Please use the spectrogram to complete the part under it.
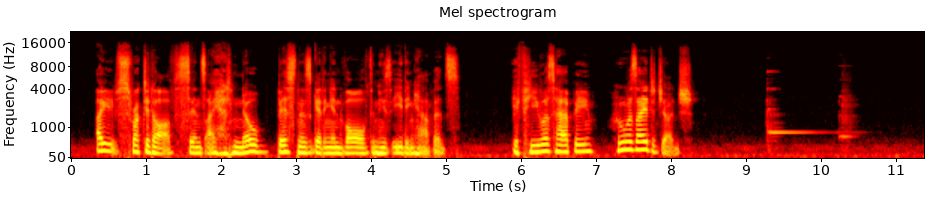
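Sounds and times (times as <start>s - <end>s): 
low hum: 0.0s - 11.3s
speech: 0.4s - 5.2s, 5.9s - 8.3s
two-tone doorbell chiming indoors: 9.3s - 10.6s.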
